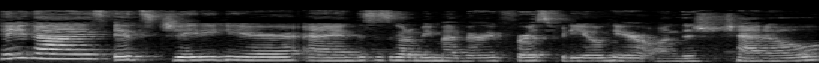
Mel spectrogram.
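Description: The clip has light background noise and audible room echo. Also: woman. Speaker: food vlogger. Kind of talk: casual vlog chat. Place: home room. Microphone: camera far.

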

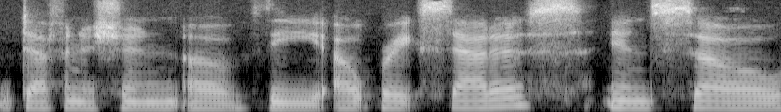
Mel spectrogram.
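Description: A dark, mellow voice moves at a very slow pace with ordinary pitch variation. The sound is dry with no echo over a quiet background. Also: woman. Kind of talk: meeting report. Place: home room.

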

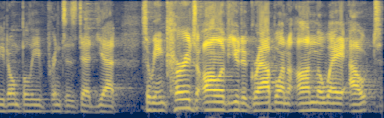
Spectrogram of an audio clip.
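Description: Noticeable background noise sits under this recording. A man speaks over it at a fairly quick pace. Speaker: event organizer. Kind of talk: event introduction. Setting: stage with audience.

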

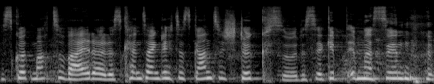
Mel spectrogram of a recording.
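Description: A woman speaks with a Bavarian accent and ordinary pitch variation. Light background noise can be heard. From Upper Palatinate, Bavaria. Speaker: stand-up comedian. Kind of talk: stand-up comedy routine. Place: stage. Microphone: handheld.

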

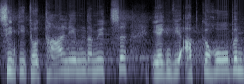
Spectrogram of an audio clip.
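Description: A man speaks, keeping a moderate pace. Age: 50s. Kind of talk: sermon. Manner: animated; hesitant fillers. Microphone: lapel.

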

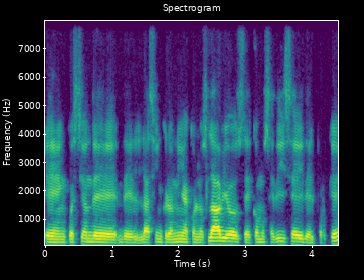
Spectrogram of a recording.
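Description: In a quiet setting, a man delivers his words at a fairly slow pace. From Mexico City. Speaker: voice actor. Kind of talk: interview. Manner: halting. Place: home room. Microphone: video call.

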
